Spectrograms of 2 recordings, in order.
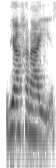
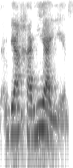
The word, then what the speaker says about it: viajaríais: It's not viajaríamos, it's viajaríamos. And it's not viajaríais, it's viajaríais. Where that accent is on that I, that's the syllable that receives the emphasis, viajarían.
